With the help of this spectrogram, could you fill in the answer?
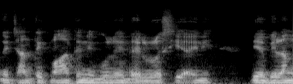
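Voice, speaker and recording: A man talks at a very fast pace. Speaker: reaction video host. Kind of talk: casual commentary on reaction clips. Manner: casual, hesitant with fillers.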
